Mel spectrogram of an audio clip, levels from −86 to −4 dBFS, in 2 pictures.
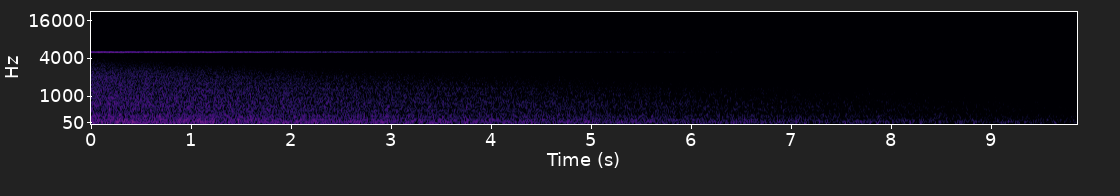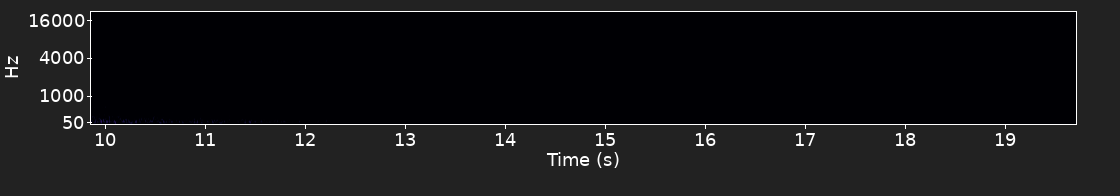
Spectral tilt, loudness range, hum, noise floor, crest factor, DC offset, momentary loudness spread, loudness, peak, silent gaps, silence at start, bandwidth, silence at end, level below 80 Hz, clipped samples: -4.5 dB/octave; 13 LU; none; under -90 dBFS; 22 dB; under 0.1%; 15 LU; -57 LUFS; -42 dBFS; none; 0 s; 15 kHz; 7.35 s; -76 dBFS; under 0.1%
